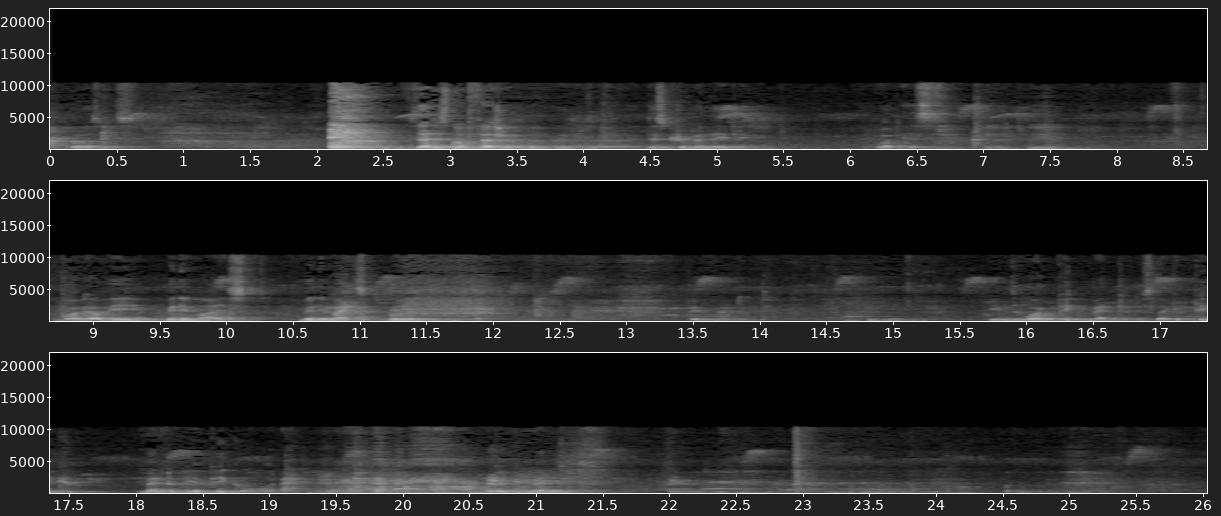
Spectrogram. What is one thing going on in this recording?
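A middle-aged man speaks calmly and thoughtfully, close by.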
